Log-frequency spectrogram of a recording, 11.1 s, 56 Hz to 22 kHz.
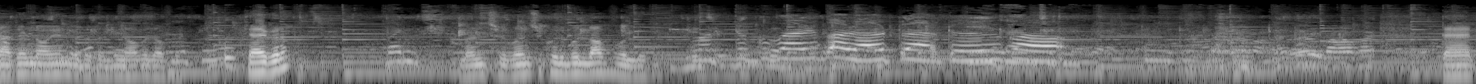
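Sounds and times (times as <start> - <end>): girl's sing-song voice: 5.2 - 9.2.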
